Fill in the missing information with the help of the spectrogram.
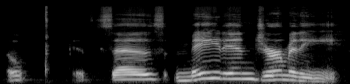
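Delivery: ordinary talk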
